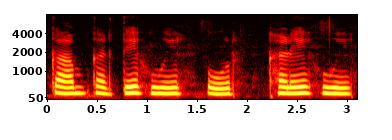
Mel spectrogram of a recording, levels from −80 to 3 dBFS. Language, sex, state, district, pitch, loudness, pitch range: Hindi, female, Madhya Pradesh, Bhopal, 215 Hz, -14 LUFS, 205-220 Hz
